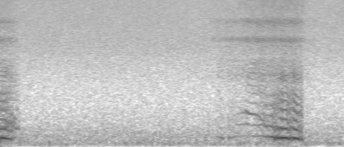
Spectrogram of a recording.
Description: Oliver the cat snores in his sleep.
